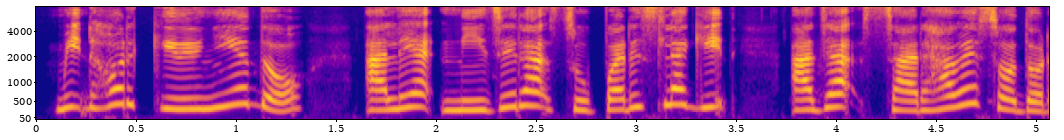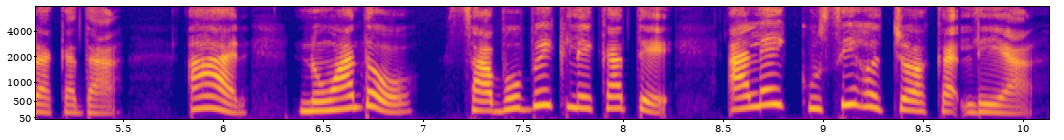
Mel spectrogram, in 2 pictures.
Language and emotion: Santali, happy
